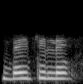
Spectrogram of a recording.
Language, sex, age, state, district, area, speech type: Odia, female, 18-30, Odisha, Nabarangpur, urban, conversation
